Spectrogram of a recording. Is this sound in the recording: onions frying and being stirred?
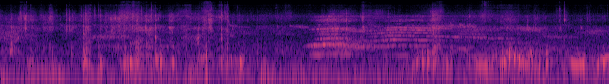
no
